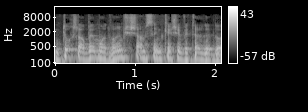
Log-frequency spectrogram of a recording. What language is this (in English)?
Hebrew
